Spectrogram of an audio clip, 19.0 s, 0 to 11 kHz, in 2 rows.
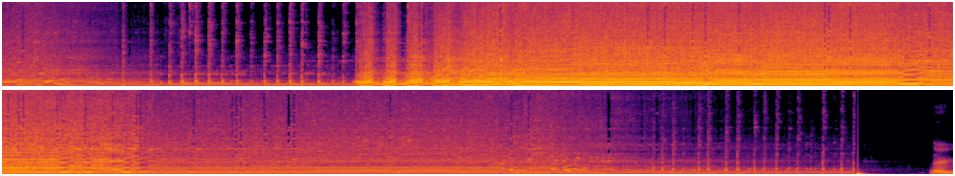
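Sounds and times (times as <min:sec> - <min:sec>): chainsaw cutting through log: 0:00.0 - 0:18.2.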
